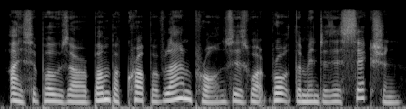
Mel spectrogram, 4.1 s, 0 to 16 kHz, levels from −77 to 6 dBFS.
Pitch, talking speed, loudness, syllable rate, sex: 185 Hz, 220 wpm, -18 LUFS, 5.2 syllables/s, female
